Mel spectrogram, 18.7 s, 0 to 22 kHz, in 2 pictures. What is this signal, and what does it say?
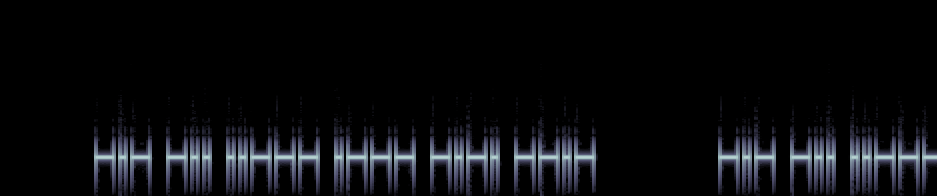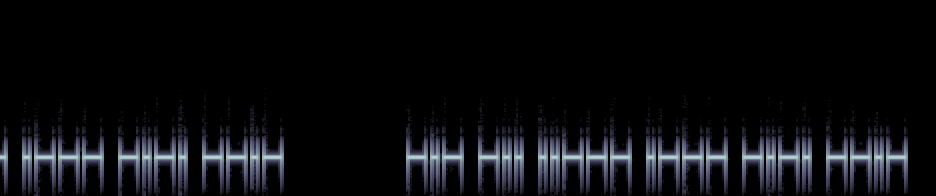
Morse code, heard as a keyed tone, about 20 wpm, 700 Hz. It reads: KD2JCQ KD2JCQ KD2JCQ
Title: USA Call Signs - 6 Characters - Repeated 3x - 20wpm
